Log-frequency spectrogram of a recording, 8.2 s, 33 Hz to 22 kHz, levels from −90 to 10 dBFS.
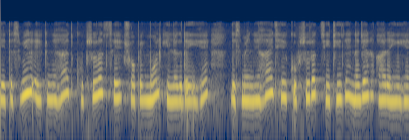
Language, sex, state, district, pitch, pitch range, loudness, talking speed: Hindi, female, Delhi, New Delhi, 225 Hz, 210-265 Hz, -14 LUFS, 160 wpm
